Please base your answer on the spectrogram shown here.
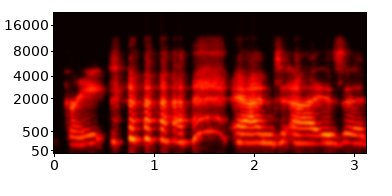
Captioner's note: laughing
